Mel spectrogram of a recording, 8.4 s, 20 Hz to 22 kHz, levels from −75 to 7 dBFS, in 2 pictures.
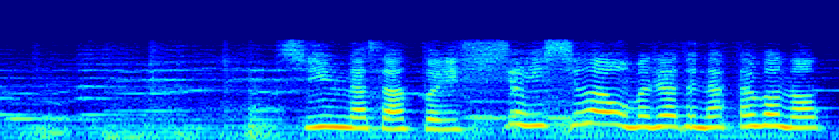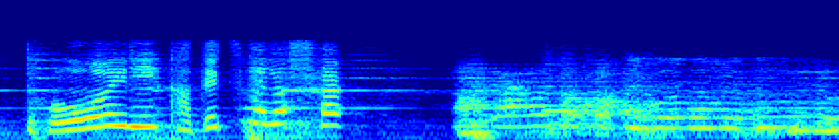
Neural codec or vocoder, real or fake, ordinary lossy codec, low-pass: codec, 16 kHz, 0.5 kbps, FunCodec, trained on Chinese and English, 25 frames a second; fake; none; none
